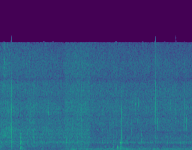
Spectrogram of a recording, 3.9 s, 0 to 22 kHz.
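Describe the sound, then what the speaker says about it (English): Onion frying in oil in a pot while being stirred, a steady close sizzle with occasional scraping clicks of the spoon throughout. "Add your oil to the pot and add in your onion. Stir and fry for 1 minute."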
